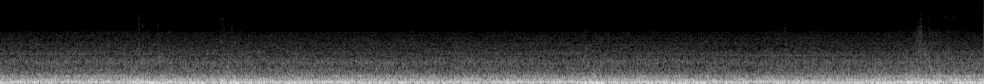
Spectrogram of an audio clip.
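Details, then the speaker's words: Mini Cooper on a test drive: steady low road rumble with no thumps, knocks or bangs from underneath, and positive steering. Suspension works normally over the road. "Steering seems to be nice and positive. Suspension's not banging, lumping around, seems to work very well. No knocks or bangs from underneath."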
